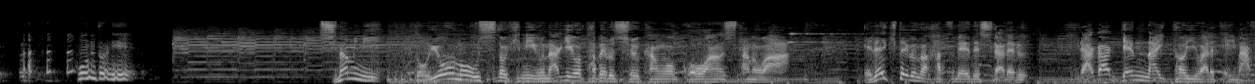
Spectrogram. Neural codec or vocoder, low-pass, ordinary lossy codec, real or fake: none; none; none; real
